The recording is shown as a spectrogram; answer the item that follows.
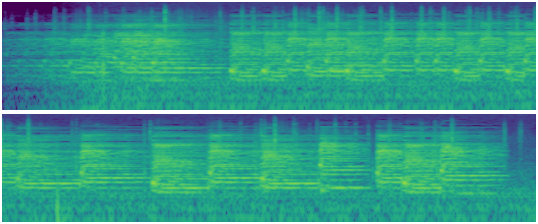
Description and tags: toy-guitar-playing
Alex Eliot jams out on a child’s guitar with buttons instead of strings in this sound recording.
music, guitar, jangly, toy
